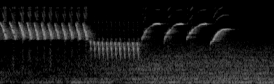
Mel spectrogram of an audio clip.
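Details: Song of a Spanish timbrado canary for training: a quick high pulsing trill dropping into a lower beaded roll, followed by four evenly spaced rising whistled sweeps over faint background hiss.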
